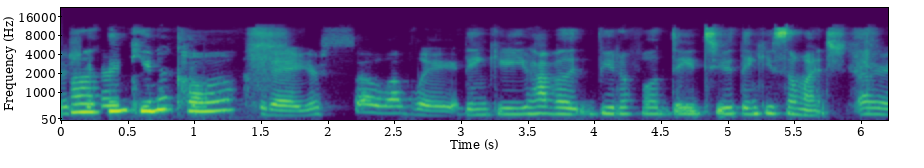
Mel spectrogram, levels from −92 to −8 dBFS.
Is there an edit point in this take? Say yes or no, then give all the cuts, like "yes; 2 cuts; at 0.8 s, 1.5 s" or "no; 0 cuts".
yes; 1 cut; at 3.0 s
